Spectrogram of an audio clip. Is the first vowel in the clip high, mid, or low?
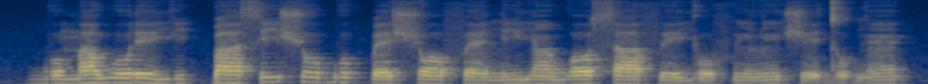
mid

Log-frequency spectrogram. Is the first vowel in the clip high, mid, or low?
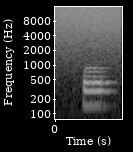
mid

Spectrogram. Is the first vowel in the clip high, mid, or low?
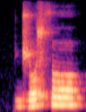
mid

